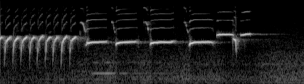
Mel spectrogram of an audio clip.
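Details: Canary song opening with a rapid run of repeated trilled notes, then a sequence of long, steady, piercing whistled notes held about a third of a second each.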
